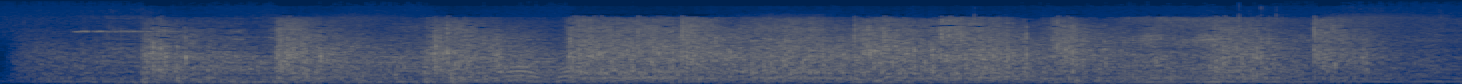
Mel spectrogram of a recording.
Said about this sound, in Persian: ویدیوهایی هم در شبکه‌های اجتماعی منتشر شده که نشان می‌دهد نیروهای امنیتی به طور مستقیم به معترضان شلیک می‌کنند. در ویدیوهای منتشر شده دیگری هم معترضان در خیابان هدف گلوله قرار گرفتند.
